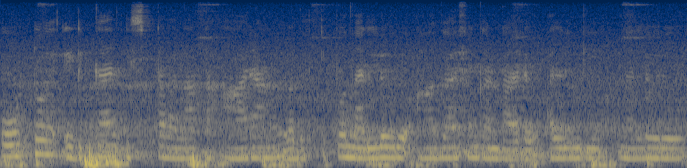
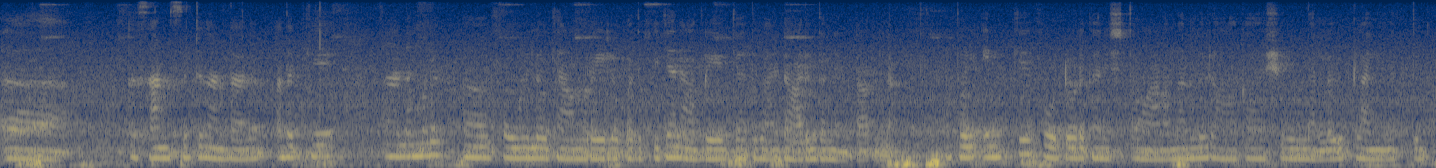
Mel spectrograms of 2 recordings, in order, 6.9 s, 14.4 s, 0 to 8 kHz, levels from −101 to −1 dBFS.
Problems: constant background noise, low volume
